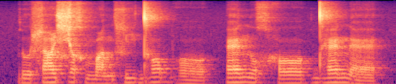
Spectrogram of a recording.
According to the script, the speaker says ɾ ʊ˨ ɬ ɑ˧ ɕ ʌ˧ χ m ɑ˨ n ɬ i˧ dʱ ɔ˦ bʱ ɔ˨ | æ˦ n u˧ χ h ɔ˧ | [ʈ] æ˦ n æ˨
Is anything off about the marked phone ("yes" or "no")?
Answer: yes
